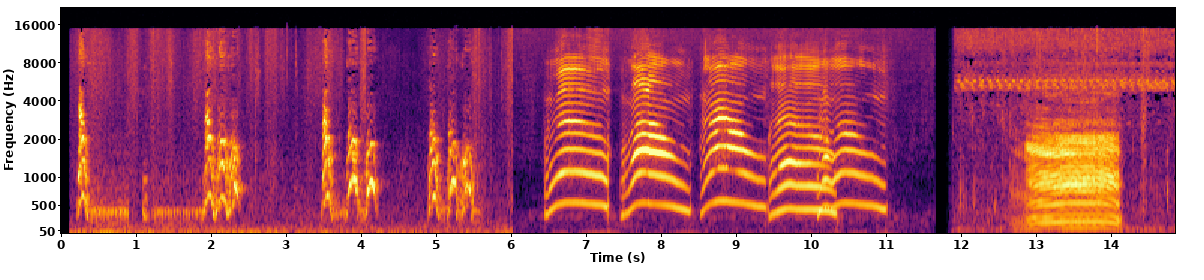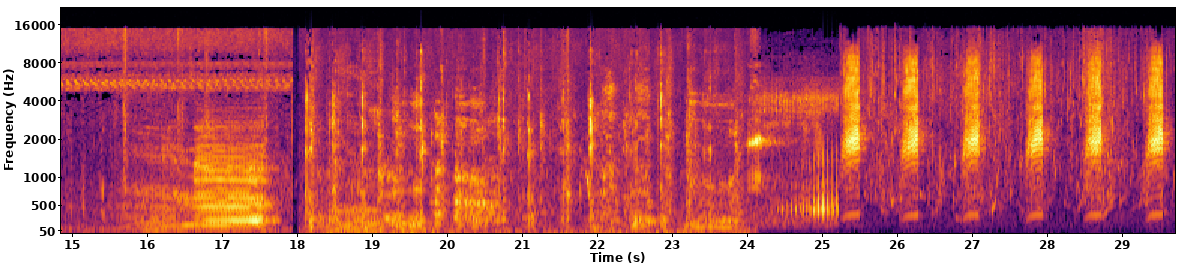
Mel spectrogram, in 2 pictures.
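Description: A string of different animal calls: a small dog yapping, then a run of five rising-and-falling pitched calls, then a cow mooing twice in long low calls, and a mallard duck quacking steadily, about two quacks a second, near the end.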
